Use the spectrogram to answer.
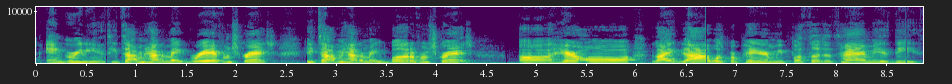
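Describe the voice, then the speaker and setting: A woman's voice: fairly high pitch, sharp tone, highs cut off. A woman with a Southern US accent giving an impassioned, casual social media rant, scolding and repeating phrases for emphasis.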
